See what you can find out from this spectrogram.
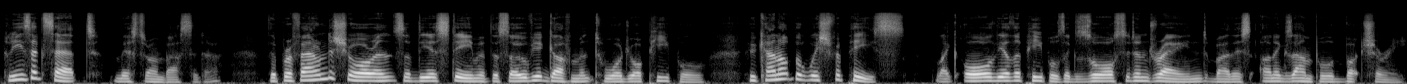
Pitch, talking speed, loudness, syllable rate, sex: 155 Hz, 150 wpm, -17 LUFS, 4.9 syllables/s, male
